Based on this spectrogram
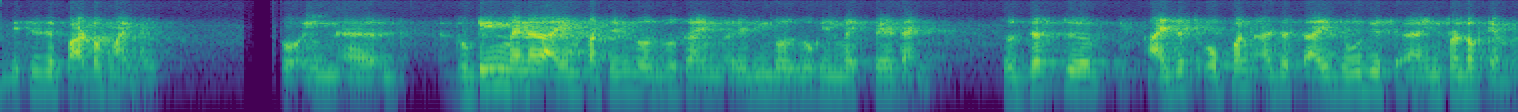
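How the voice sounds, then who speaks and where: At a very fast pace, a man talks with fairly even intonation. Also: fairly high pitch for a man. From India, Rajasthan. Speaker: school principal. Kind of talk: casual chat. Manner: halting.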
